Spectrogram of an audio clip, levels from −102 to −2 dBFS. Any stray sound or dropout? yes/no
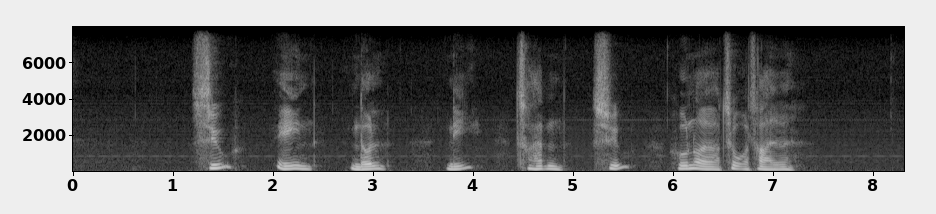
no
